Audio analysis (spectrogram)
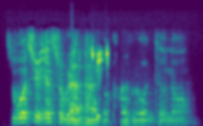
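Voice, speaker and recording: A man's voice: lowish voice, fairly quick. Guy interviewer, short questions, a bit far from the mic, muffled. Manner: brief affirming replies, short questions.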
